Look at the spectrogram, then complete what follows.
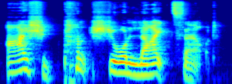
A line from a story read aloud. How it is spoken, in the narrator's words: Dre snarled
